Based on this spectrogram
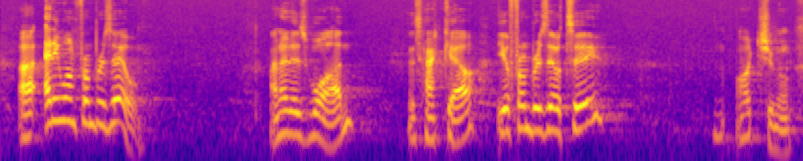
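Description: Speaking in an English accent, a man sounds animated, his pitch swinging very widely. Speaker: missionary. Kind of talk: church talk. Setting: church with audience.

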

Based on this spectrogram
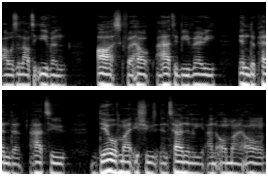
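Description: On a very clean recording with a silent background, a man with a London accent speaks fairly quickly in a fairly low pitch with monotone, flat intonation. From East London. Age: 20s. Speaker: podcast guest. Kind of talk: casual chat.

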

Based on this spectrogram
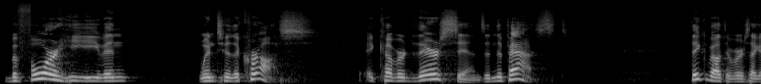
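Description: On a very clean recording with a silent background, a man with a high pitch speaks at a fairly slow pace. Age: 30s. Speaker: preacher. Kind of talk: sermon. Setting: church.

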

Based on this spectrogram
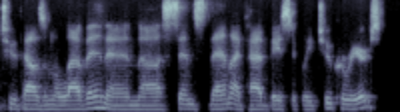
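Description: A man with an American accent has an ordinary speaking voice at a medium pitch. His intonation is fairly even, and the background is quiet. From Delaware, US. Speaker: dentist. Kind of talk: interview.

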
